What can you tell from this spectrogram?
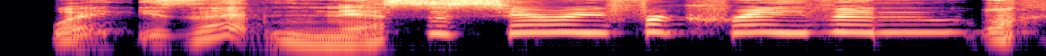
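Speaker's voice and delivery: mock baffled outrage at the screen; high-pitched what-the-hell disbelief; incredulous. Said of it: "I was just like".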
